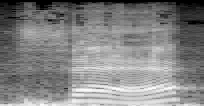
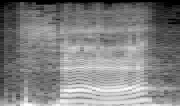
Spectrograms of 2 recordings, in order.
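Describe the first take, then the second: The two takes are said the same way.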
